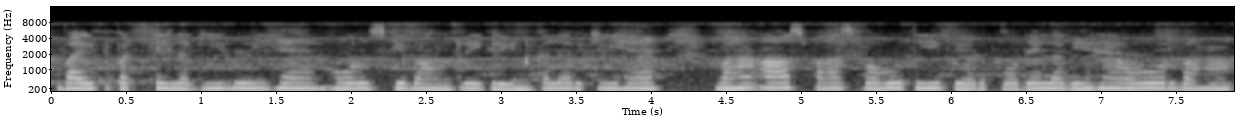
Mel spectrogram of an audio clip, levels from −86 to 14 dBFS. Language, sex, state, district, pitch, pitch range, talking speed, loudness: Hindi, female, Punjab, Fazilka, 220 Hz, 220-225 Hz, 160 wpm, -15 LUFS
